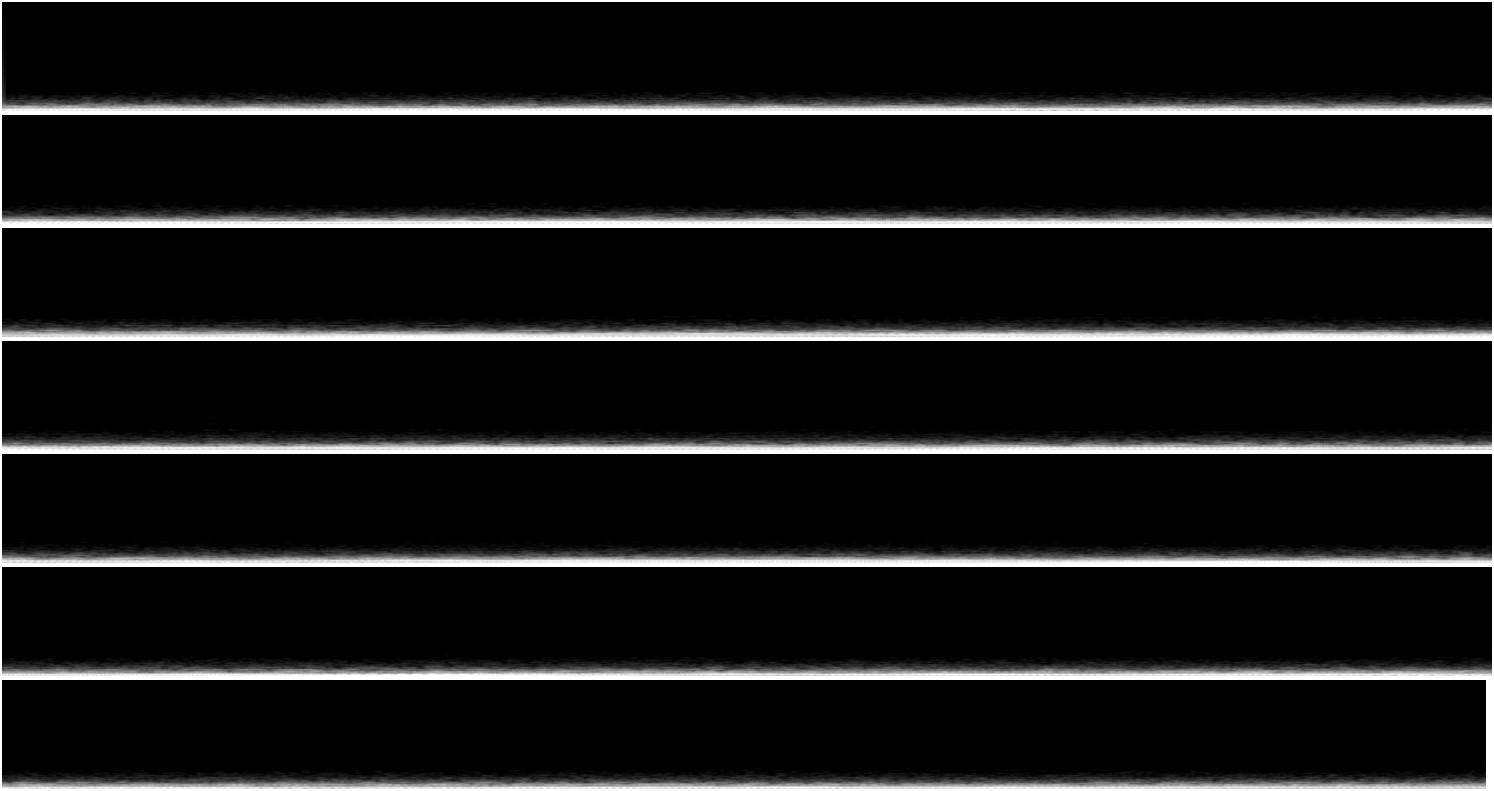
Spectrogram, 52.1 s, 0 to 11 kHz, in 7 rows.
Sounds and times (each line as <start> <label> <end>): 0.0 Ambient pad 52.1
